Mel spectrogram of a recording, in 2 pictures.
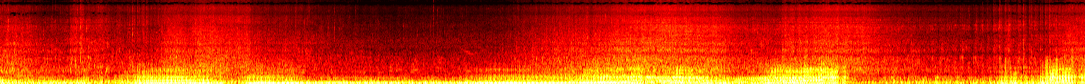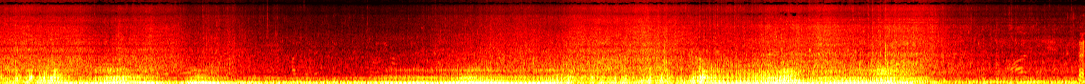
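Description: Side-by-side UTV engine revving hard as the machine churns through a deep mud and water hole, the engine note rising and falling repeatedly and easing off briefly a little before halfway.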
